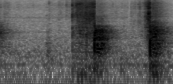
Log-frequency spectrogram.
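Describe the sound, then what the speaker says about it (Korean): A knife cutting onion into bite-size pieces on a board: two distinct chopping strokes, close and crisp, with no talk. "양파를 한입 크기로 썰어주세요."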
